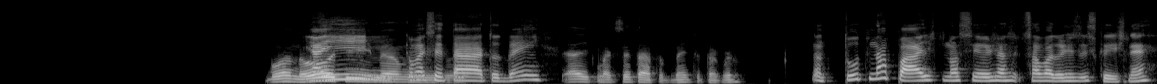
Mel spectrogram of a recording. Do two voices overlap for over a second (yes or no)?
yes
